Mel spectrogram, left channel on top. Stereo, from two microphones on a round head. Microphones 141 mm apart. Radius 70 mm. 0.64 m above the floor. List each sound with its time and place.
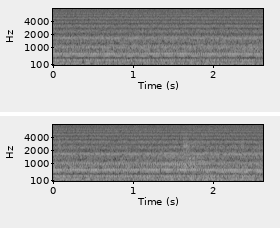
0.0 s a drone: 5° left (ahead or behind)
